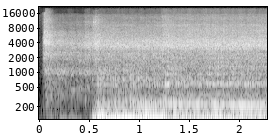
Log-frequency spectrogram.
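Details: Rebuilt wrecked Mercedes G63 AMG after fitting a Miltech exhaust: quick crank, sharp catch into loud deep rev, then a steady throaty idle; clean healthy V8 start.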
